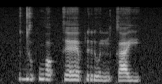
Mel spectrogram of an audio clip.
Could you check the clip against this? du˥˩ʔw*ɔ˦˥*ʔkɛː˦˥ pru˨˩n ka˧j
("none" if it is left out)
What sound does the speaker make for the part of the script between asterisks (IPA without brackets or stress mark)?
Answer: ɔ˦˥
